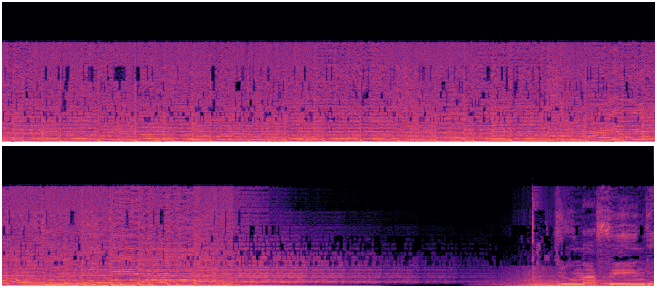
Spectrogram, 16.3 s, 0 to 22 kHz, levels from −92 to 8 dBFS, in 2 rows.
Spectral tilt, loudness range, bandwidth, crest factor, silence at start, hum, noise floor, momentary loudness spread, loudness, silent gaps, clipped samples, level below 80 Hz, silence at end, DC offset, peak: -4.5 dB/octave; 8 LU; 16 kHz; 10 dB; 0 s; none; -47 dBFS; 7 LU; -17 LUFS; none; under 0.1%; -20 dBFS; 0 s; under 0.1%; -6 dBFS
